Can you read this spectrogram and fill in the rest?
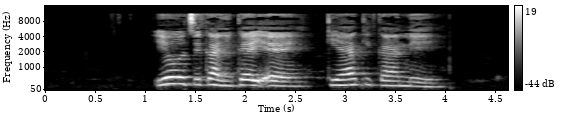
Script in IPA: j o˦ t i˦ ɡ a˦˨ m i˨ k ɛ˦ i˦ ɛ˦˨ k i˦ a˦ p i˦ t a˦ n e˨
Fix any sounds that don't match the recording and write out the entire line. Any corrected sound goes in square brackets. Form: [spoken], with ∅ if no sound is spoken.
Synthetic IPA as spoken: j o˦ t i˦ [k] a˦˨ [ɲ] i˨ k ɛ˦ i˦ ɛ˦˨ k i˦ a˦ [k] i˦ [k] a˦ n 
